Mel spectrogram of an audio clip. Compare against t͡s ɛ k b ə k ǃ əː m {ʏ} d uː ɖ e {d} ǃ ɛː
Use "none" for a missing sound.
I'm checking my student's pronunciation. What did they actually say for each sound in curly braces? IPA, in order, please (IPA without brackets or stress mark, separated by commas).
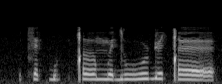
ʏ, none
